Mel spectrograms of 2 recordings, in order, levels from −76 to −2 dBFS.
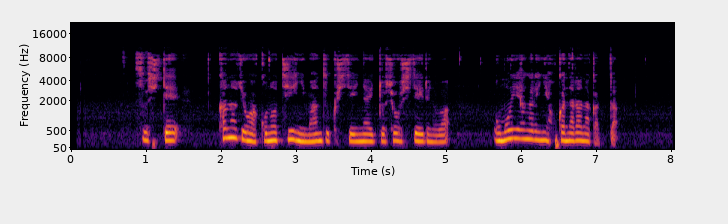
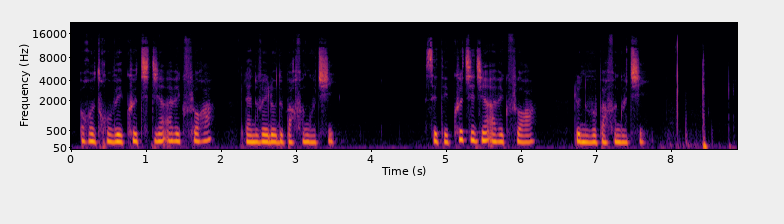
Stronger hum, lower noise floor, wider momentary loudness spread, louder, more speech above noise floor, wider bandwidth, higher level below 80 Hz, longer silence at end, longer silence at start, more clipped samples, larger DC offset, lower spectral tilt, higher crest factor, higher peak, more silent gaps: neither; second, -56 dBFS vs -60 dBFS; about the same, 12 LU vs 12 LU; first, -23 LUFS vs -26 LUFS; about the same, 34 dB vs 35 dB; second, 10 kHz vs 15.5 kHz; second, -60 dBFS vs -50 dBFS; first, 0.75 s vs 0.1 s; first, 0.85 s vs 0.1 s; neither; neither; about the same, -5 dB/octave vs -5 dB/octave; about the same, 18 dB vs 16 dB; first, -6 dBFS vs -10 dBFS; neither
